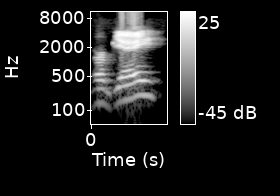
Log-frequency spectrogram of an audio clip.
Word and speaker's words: Verbier: But normally you two find yourself in, where is it, Verbier? Is that correct pronunciation, Switzerland?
